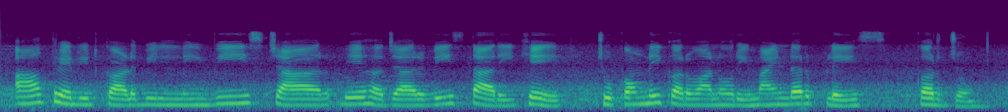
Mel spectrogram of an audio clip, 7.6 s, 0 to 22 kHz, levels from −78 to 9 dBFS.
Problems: none marked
